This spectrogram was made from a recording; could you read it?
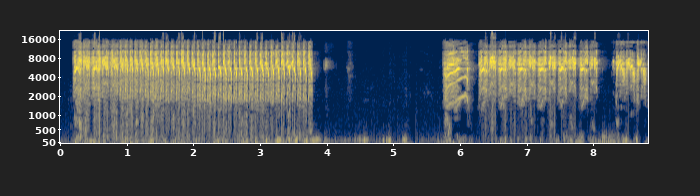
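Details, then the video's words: Olive-backed sunbird, kept as a caged bird, sings loud, rapid, high-pitched trills: a sustained buzzy chatter for several seconds, a brief silence, then renewed trilling broken by quick rising whistled sweeps. "Dalam hitungan menit burung sogonmu ikutan gacor dan ngeleper"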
